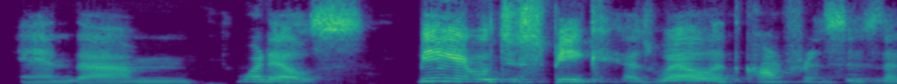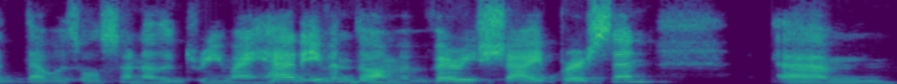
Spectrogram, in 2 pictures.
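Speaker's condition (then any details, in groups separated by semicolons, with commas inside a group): No condition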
